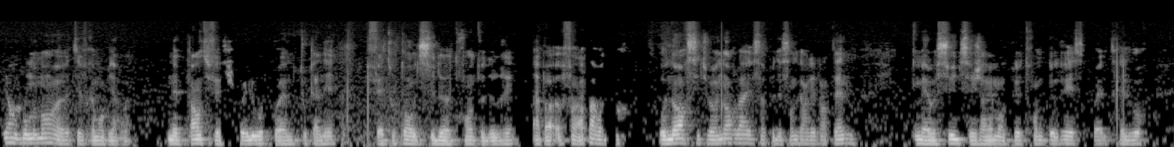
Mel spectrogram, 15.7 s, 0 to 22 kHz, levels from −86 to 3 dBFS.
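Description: Overdone noise removal runs through the whole speech clip. The denoiser was set so hard that any frequency band near its noise estimate is pushed down or cut, taking the quieter parts of the voice with it. Between phrases the background falls to near silence with small twinkling specks. On a spectrogram the gaps look almost black except for scattered isolated dots, and the speech harmonics appear patchy, with holes where weak components were removed.

A loud pop lands from 4.92 to 4.94 s, peaking roughly 20 dB above the speech. Another follows from 9.63 to 9.65 s, roughly 15 dB above. Then two pops in quick succession fall between 14.91 and 15.01 s, again roughly 20 dB above. The speech continues underneath each one. These are likely voltage steps or pulses, such as from a plug, a switch or static. On the waveform each shows as a sharp, narrow spike standing well above the speech envelope. 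On a spectrogram each is a thin vertical line running across all frequencies.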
